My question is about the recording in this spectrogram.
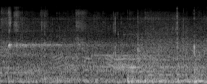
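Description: Volleyball being hit in an indoor sports hall: a sharp smack of the ball right at the start and another knock near the end, with players' voices calling.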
